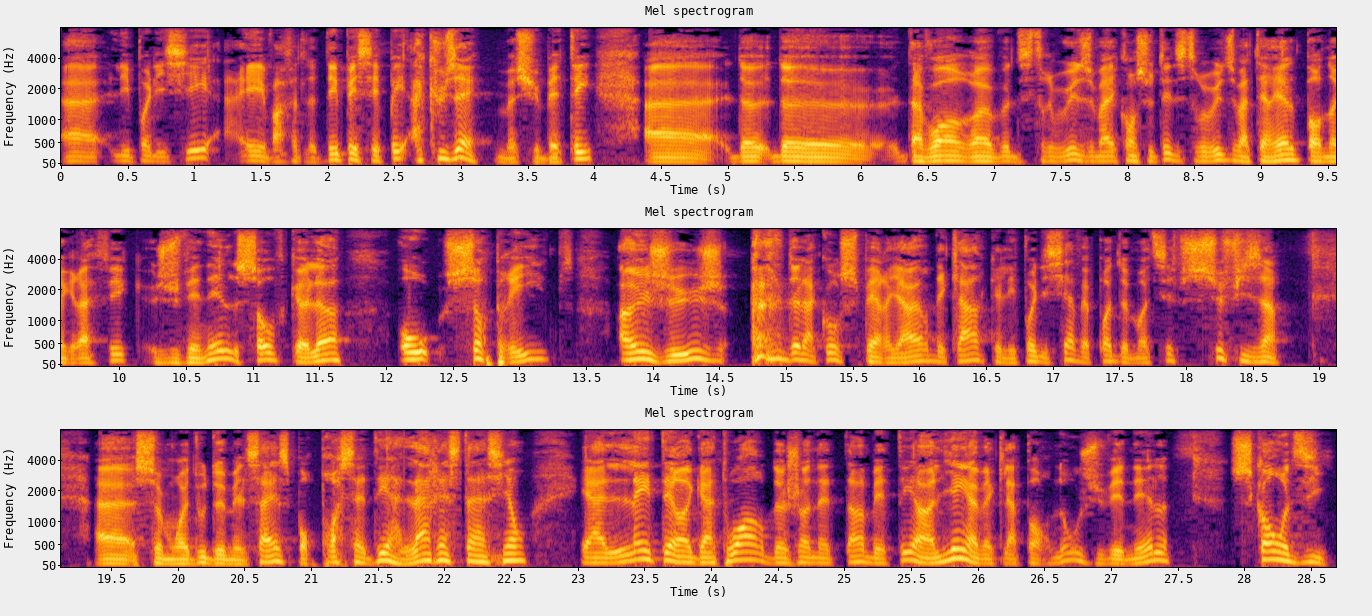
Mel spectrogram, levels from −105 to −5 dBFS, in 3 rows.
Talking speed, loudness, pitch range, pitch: 140 wpm, -16 LUFS, 100-145 Hz, 110 Hz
